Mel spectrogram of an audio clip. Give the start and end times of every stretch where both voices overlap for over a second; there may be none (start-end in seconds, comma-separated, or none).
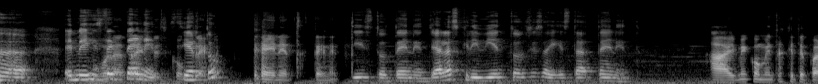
0.8-2.3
